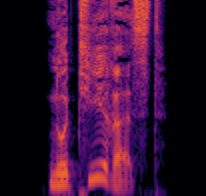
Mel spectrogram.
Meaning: second-person singular subjunctive I of notieren
- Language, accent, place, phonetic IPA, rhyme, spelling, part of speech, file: German, Germany, Berlin, [noˈtiːʁəst], -iːʁəst, notierest, verb, De-notierest.ogg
